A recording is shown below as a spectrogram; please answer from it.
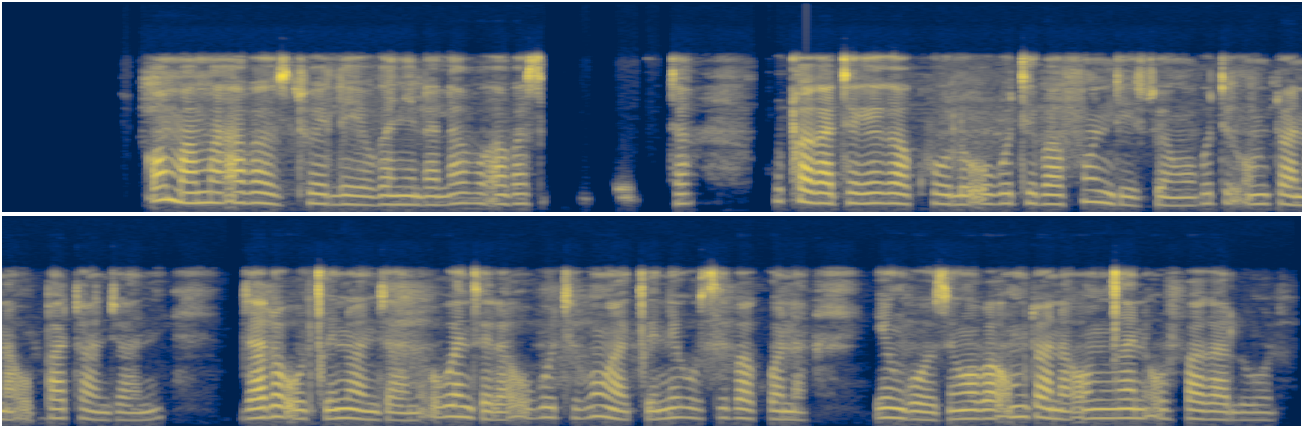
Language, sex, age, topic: North Ndebele, female, 25-35, health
